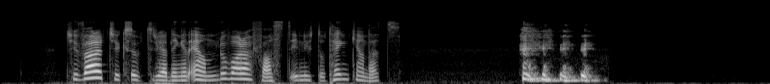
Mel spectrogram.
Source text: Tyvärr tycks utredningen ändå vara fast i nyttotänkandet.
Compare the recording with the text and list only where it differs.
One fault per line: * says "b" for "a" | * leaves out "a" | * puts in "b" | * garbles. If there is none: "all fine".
all fine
